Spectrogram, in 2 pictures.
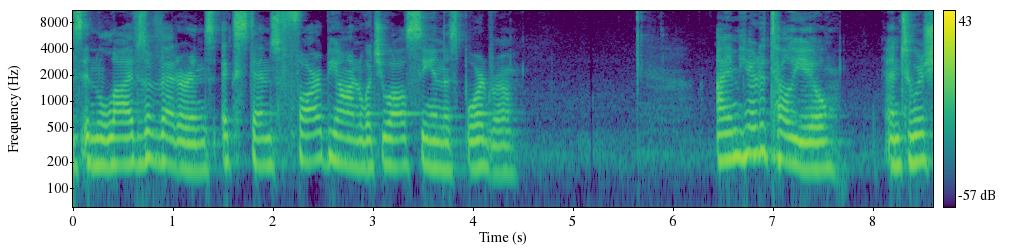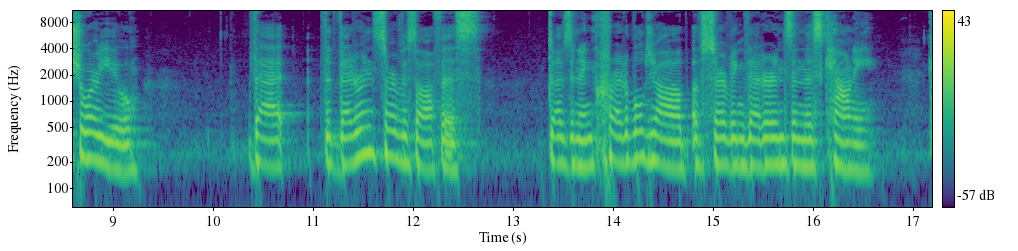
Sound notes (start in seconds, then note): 5.6 clicks tongue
